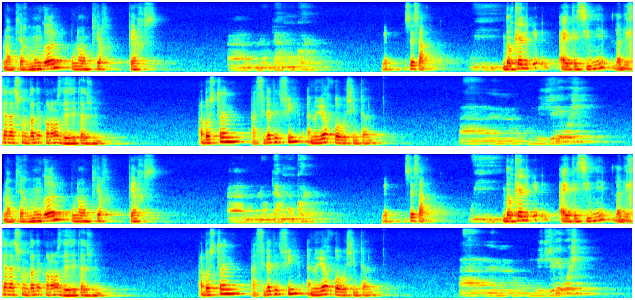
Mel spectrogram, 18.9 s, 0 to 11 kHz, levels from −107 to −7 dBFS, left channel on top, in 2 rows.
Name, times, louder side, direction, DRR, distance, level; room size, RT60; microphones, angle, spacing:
voice 1, 0.0-1.6 1.9-2.3 5.7-6.5 7.5-11.0 12.4-15.2, left 1 dB, 5° left, 0.5 m, -19 dB
voice 2, 3.4-4.7 7.0-7.6 16.3-18.1, right 1 dB, 65° right, 3.6 m, -32 dB
20.5 x 12.5 x 4.0 m
head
